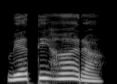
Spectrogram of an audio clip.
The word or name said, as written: ವ್ಯತಿಹಾರ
